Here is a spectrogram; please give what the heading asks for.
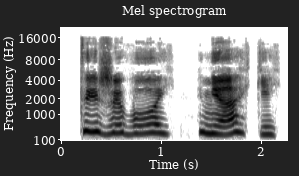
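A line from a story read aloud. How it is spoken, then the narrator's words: Giggling. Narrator (Russian): хихикнула я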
